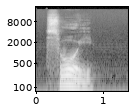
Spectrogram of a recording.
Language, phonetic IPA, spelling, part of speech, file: Polish, [swuj], słój, noun, Pl-słój.ogg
